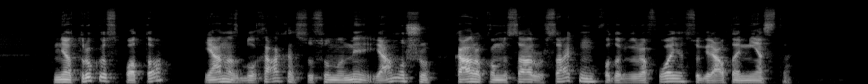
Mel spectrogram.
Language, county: Lithuanian, Šiauliai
